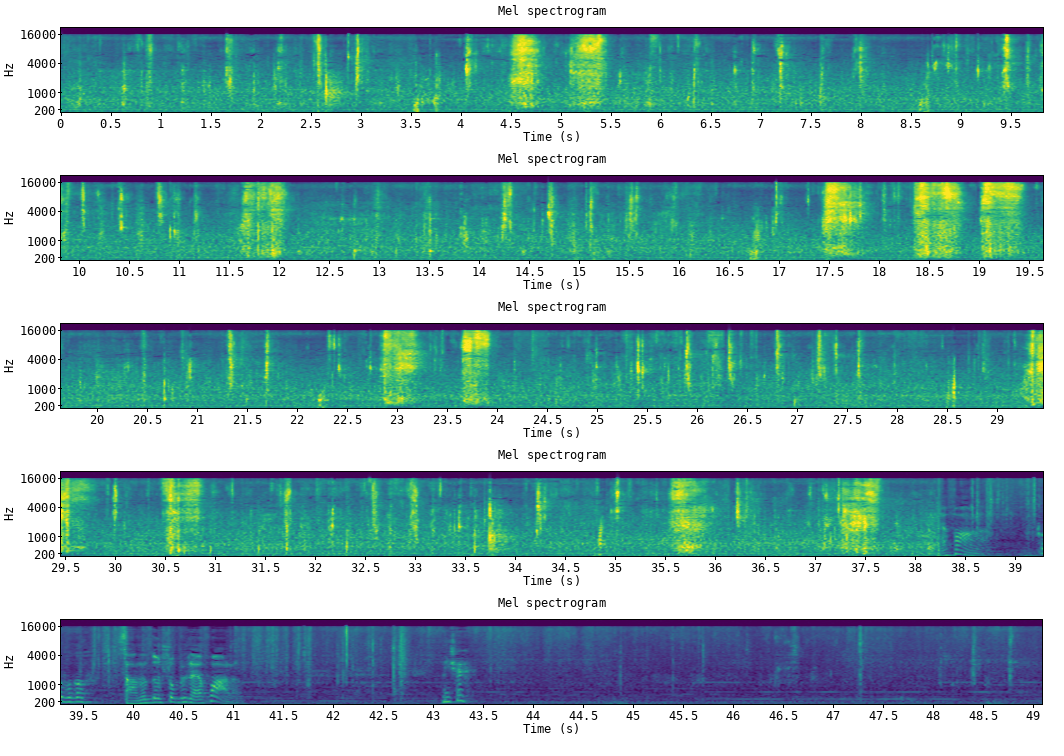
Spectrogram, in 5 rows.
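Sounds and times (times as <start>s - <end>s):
chewing and biting meat: 0.0s - 38.2s.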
